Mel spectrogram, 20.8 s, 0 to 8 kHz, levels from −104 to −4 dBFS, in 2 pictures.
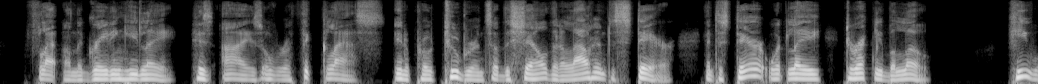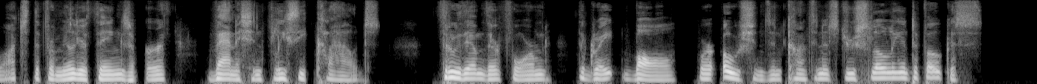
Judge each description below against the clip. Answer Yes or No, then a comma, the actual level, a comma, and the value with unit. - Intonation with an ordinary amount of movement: Yes, average, 3.3 semitones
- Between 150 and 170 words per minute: Yes, average, 160 wpm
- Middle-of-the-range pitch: No, low, 120 Hz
